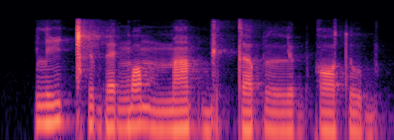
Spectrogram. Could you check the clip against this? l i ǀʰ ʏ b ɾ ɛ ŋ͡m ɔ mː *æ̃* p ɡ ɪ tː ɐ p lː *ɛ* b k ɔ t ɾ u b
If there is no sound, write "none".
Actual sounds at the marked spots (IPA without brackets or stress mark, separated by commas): ã, ʏ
